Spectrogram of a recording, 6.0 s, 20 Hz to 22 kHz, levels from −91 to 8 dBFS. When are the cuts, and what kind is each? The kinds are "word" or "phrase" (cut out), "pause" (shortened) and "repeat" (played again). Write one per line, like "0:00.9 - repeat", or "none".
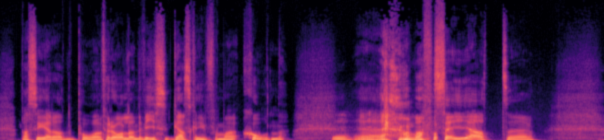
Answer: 0:01.9 - phrase
0:04.3 - word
